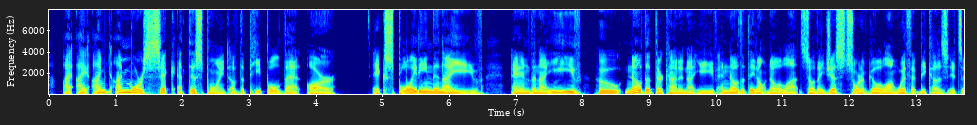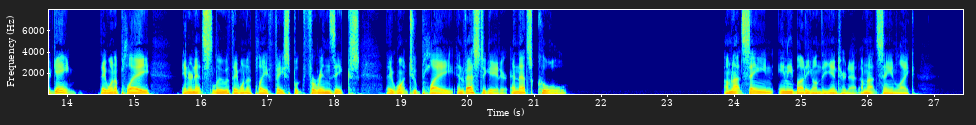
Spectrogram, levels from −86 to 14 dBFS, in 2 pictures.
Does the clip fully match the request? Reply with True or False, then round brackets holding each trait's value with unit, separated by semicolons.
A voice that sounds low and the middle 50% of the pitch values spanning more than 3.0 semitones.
True (105 Hz; 4.0 semitones)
